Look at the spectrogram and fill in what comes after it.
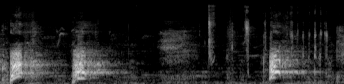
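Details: Leo, a German Shepherd pet dog, barking at a tractor passing in front of the house under a cloudy sky; three loud, harsh barks spaced about a second apart, with faint clicks and rustling between them.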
